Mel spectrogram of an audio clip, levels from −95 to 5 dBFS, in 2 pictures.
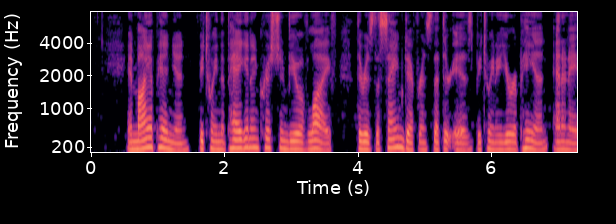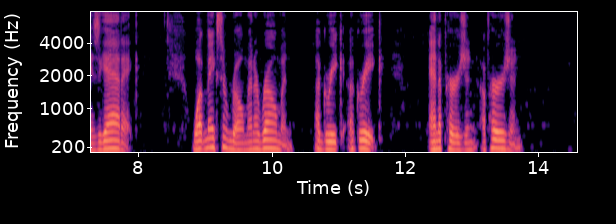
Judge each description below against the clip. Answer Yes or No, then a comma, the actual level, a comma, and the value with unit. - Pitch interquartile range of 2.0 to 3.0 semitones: Yes, narrow, 2.4 semitones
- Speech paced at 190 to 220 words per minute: No, average, 165 wpm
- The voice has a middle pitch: Yes, medium, 160 Hz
